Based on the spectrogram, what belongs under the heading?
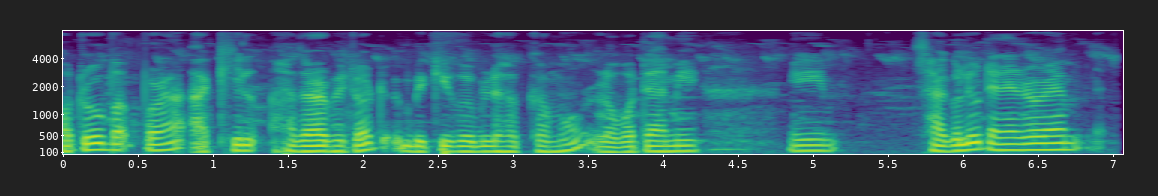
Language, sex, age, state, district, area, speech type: Assamese, male, 18-30, Assam, Dhemaji, urban, spontaneous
